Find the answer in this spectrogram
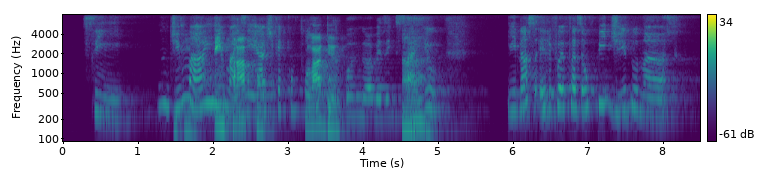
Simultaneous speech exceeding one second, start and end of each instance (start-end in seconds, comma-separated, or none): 1.5-2.7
